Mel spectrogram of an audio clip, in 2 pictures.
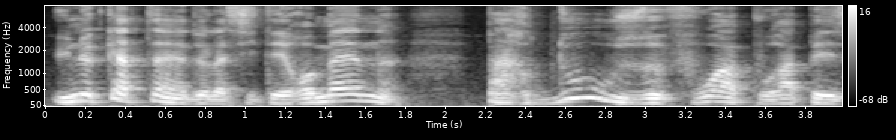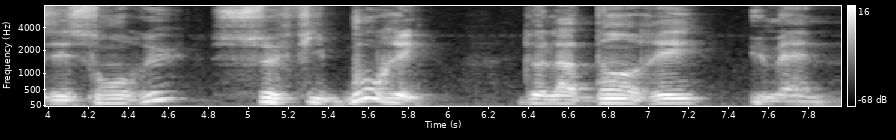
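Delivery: formal verse reading with lilting line ends; poem recital. Acted. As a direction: recite the poem theatrically, lingering on each line. Recites the poem after introducing it.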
